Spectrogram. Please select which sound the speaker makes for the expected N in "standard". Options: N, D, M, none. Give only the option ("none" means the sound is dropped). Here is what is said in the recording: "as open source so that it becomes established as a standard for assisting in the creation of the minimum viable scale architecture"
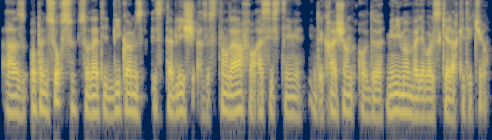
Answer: none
